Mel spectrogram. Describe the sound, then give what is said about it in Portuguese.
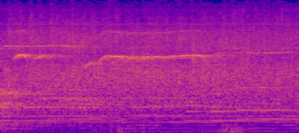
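A crowd applauds steadily with dense, continuous clapping at a fairly even loudness, and a thin whistle-like tone glides through the noise partway through. “Dê um forte aplauso aí, Jesus.”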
